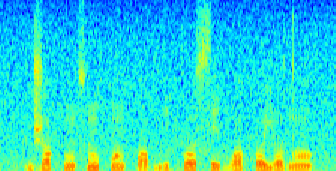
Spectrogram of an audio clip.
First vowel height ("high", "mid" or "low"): mid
